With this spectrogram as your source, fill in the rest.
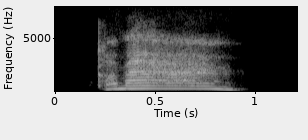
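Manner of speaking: shouting. Playing a character calling a crewmate down a corridor: yelling down a corridor. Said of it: "I yell at the corridor".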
